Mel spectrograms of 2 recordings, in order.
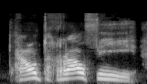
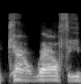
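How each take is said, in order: First: Put-on slow, drawn-out Hungarian vampire accent; Bela Lugosi. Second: Said in the usual way. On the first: Buddy greeting him after Transylvania wedding, Bela Lugosi accent. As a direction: stretch it out in a Hungarian Dracula accent. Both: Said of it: "He would say it in, like, Bela Lugosi accent".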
